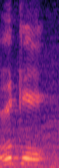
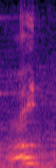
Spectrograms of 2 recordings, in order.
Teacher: تشدید کی آواز ہونا، قلقلہ نہیں ہونا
